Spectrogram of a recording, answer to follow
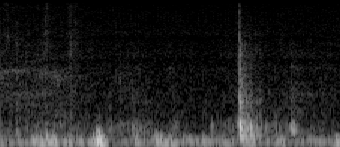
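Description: A few low thuds, then a single sharp plastic clack about a second and a half in as a small picnic cooler's hinged lid is lifted open.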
